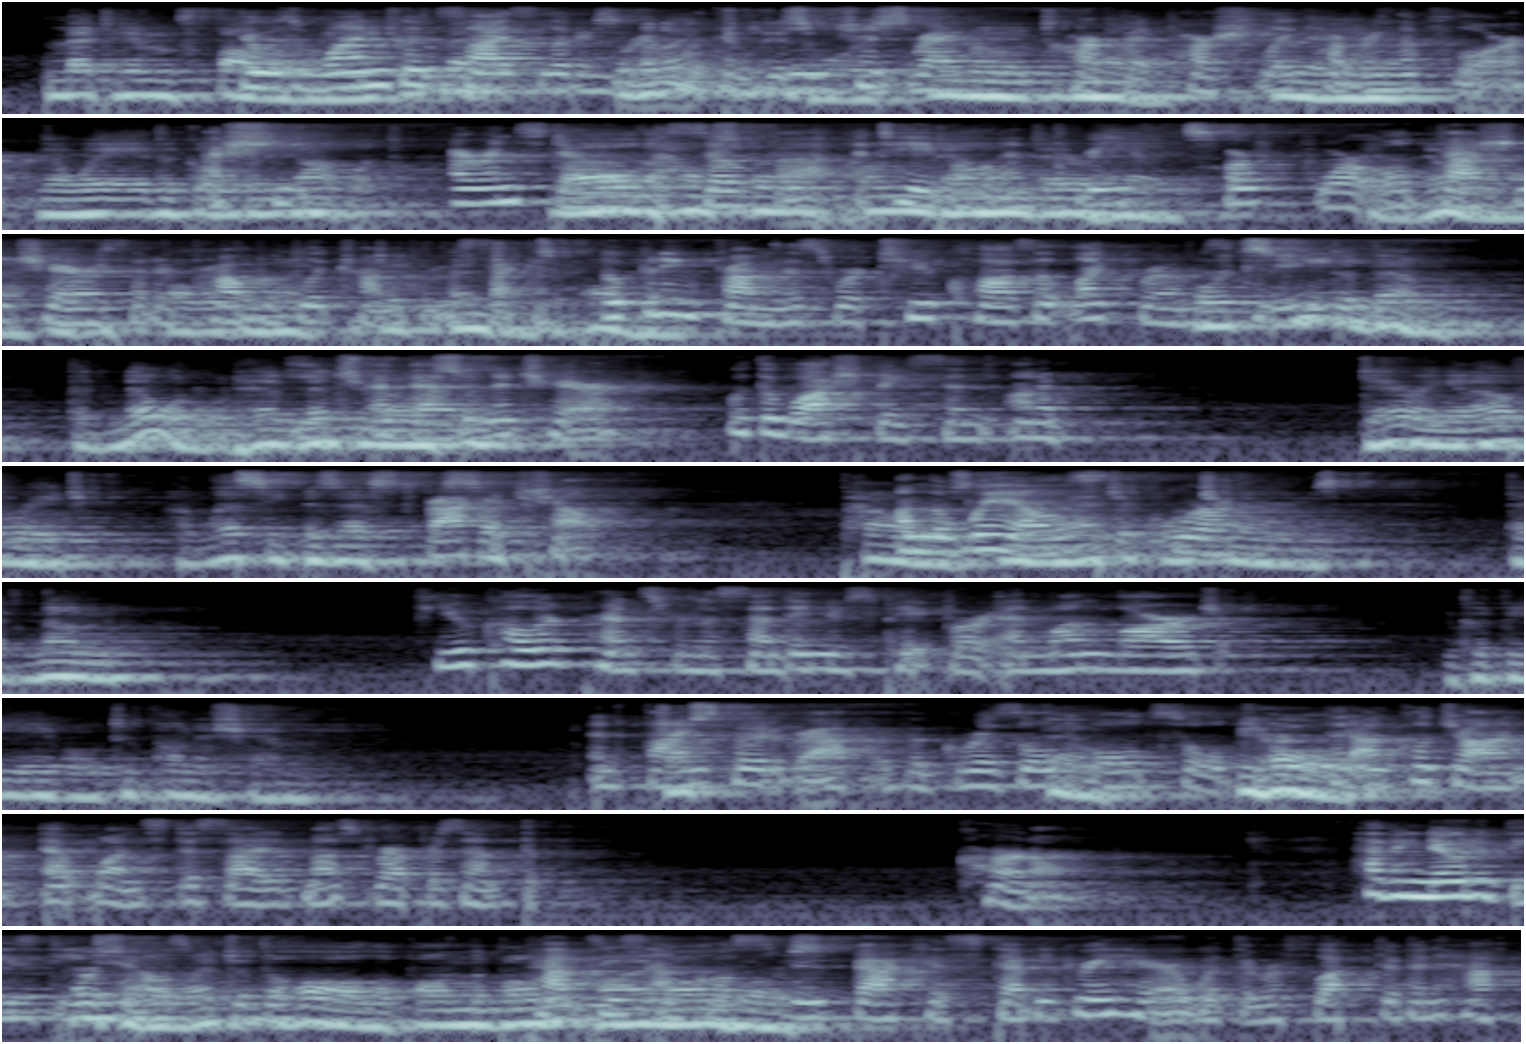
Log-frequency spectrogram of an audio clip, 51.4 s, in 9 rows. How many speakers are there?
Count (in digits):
2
